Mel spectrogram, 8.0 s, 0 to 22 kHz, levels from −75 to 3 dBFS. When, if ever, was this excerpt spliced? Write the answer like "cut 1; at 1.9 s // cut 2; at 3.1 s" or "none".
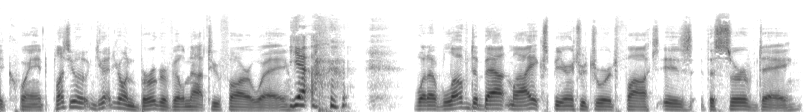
none

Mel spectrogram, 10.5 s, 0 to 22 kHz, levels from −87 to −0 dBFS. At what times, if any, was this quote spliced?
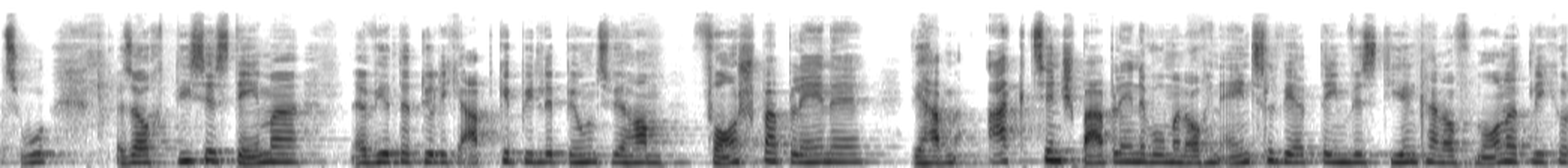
none

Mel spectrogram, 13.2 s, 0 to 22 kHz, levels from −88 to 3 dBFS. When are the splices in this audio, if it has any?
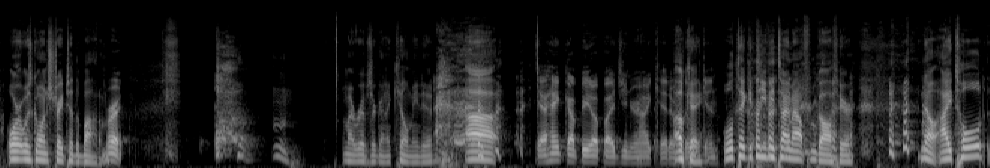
cut 1; at 7.1 s

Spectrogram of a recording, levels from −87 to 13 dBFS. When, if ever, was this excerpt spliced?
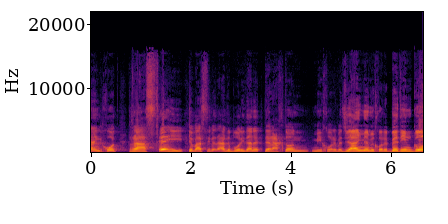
cut 1; at 2.0 s // cut 2; at 3.4 s // cut 3; at 5.0 s

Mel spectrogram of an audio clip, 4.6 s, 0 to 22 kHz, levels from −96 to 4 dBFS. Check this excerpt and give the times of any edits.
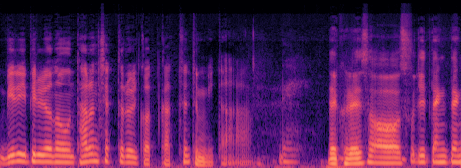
cut 1; at 1.4 s // cut 2; at 1.9 s

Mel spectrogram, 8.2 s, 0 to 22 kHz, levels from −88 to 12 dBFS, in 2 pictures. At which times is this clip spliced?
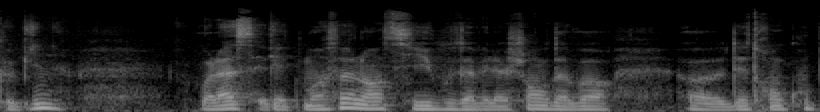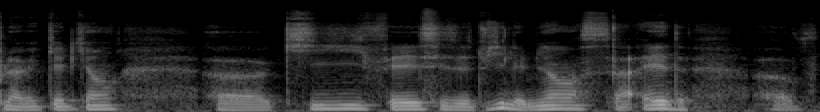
cut 1; at 1.4 s // cut 2; at 6.5 s

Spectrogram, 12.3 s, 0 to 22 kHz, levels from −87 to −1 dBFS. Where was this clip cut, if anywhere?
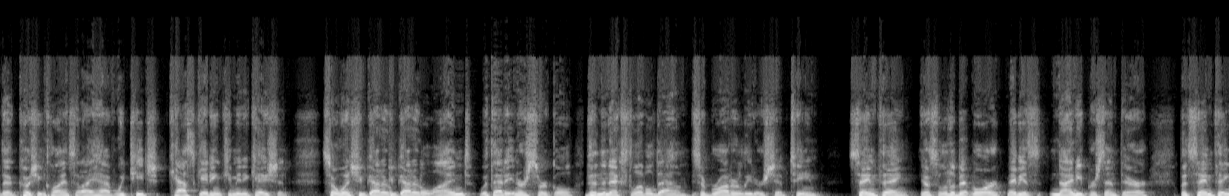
cut 1; at 3.9 s // cut 2; at 5.8 s // cut 3; at 6.9 s

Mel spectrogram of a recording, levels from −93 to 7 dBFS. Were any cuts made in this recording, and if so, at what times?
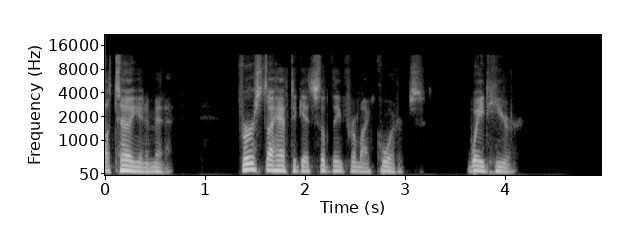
none

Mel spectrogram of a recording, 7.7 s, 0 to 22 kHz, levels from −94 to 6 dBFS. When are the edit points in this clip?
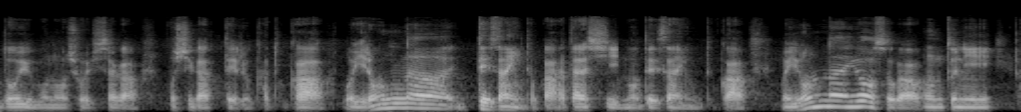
cut 1; at 2.5 s // cut 2; at 4.6 s

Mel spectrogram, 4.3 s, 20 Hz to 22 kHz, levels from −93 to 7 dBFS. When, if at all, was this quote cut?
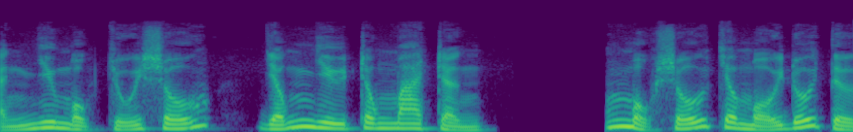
cut 1; at 3.0 s

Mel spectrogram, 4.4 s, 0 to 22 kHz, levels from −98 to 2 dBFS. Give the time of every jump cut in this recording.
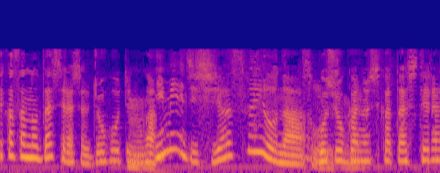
cut 1; at 1.5 s

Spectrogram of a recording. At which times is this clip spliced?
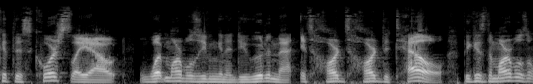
cut 1; at 1.3 s // cut 2; at 3.4 s

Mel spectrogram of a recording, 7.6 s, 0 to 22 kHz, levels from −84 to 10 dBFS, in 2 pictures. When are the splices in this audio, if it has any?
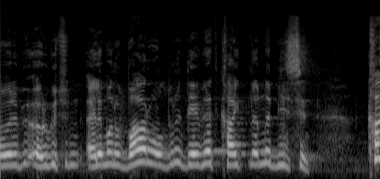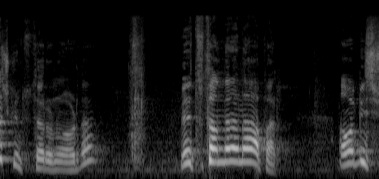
none

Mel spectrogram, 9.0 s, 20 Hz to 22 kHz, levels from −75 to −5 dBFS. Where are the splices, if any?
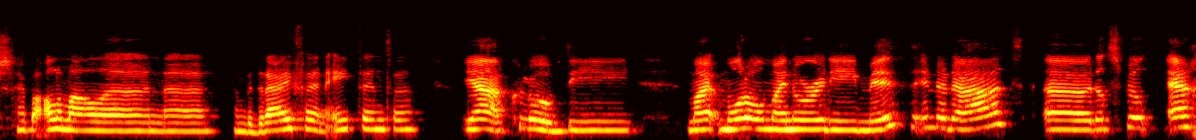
cut 1; at 1.7 s // cut 2; at 3.2 s // cut 3; at 7.7 s

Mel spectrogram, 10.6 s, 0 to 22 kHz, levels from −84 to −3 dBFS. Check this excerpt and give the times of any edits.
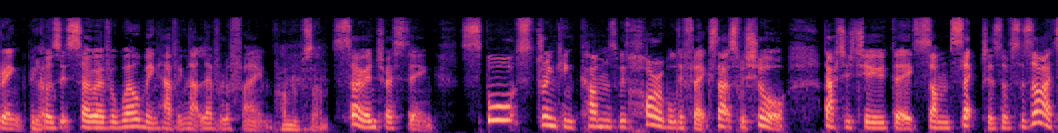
cut 1; at 4.4 s // cut 2; at 5.8 s // cut 3; at 6.3 s // cut 4; at 6.8 s // cut 5; at 8.2 s // cut 6; at 9.1 s

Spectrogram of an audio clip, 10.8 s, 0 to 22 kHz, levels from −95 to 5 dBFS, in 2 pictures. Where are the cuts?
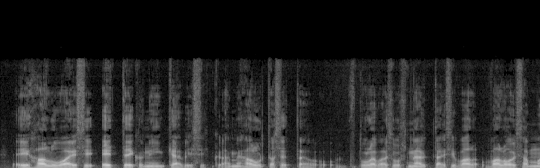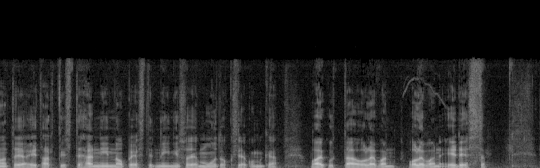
cut 1; at 9.4 s

